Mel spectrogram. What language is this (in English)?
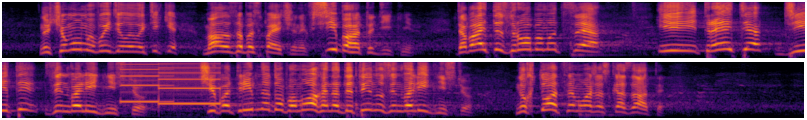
Ukrainian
